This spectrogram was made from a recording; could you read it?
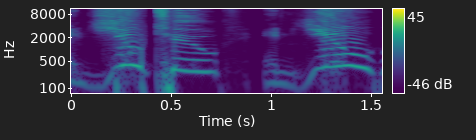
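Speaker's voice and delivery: mock furious shouting. Imitating a man ranting at his crew: imitating someone yelling angrily. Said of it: "he's like".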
